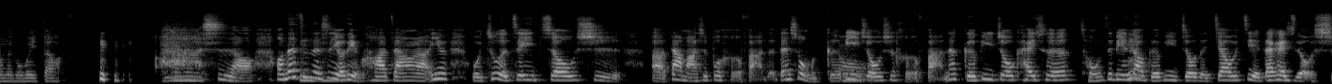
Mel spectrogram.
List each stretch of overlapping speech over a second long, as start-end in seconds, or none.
none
